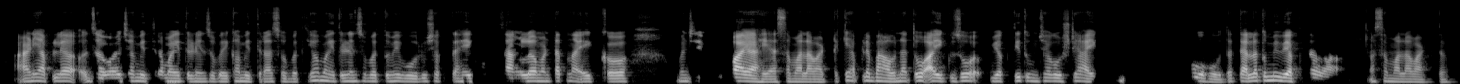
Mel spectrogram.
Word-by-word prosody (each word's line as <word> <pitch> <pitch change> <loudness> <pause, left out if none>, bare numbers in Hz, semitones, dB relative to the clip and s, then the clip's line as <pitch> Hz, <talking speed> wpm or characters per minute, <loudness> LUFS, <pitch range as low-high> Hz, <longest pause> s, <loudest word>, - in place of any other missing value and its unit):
आणि 145 +3 +1
आपल्या 155 +1 +2 0.2
जवळच्या 155 +2 0
मित्र-मैत्रिणींसोबत 140 -2 -2
एका 145 +3 -3
मित्रासोबत 135 -1 -4
किंवा 185 +2 -2
मैत्रिणींसोबत 150 -2 -2
तुम्ही 150 +1 -1
बोलू 140 0 -2
शकता, 150 0 -6
हे 145 0 +1
खूप 160 - -38 0.2
चांगलं 155 0 +4
म्हणतात 150 +2 -2
ना, 150 - +1
एक 135 0 -2
अ, 140 0 +4 0.5
म्हणजे 150 -2 -6
एक - - -53
उपाय 160 -3 +9
आहे 130 -2 +5
असं 125 +2 -1
मला 130 -1 +2
वाटतं 120 +2 -4
की 185 - -2
आपल्या 180 -1 -2
भावना 150 -2 +2
तो 175 - +5
एक 150 -1 +3
जो 170 +4 +1 0.2
व्यक्ती 150 +3 -2
तुमच्या 155 -1 -4
गोष्टी 150 +2 -2
ऐकतो 135 -4 -2 0.8
हो, 155 - +3
हो. 110 - -2
तर - - -2
त्याला 155 +3 +5
तुम्ही 185 0 +2
व्यक्त 160 - +3
व्हा - - -2 0.4
असं 145 +3 -6
मला 125 -2 -2
वाटतं. 115 -1 -6
145 Hz, 185 wpm, -24 LUFS, 135-155 Hz, 0.8 s, उपाय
